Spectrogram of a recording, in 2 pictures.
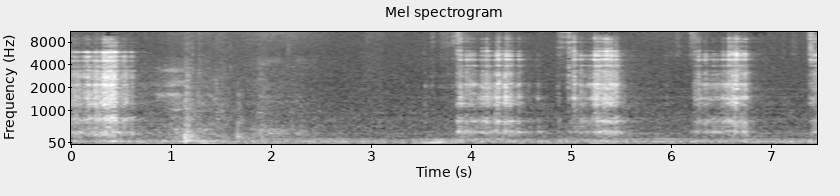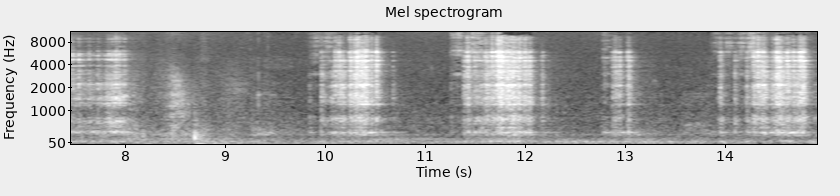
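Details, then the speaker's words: Replacement DJI Inspire 2 after only two flights: short dry, gritty rasping scrapes with each hand turn of all four props in a quiet room; something is rubbing inside the motors. "now I've been on two flights so far just two since I got this and it didn't make any prop nose initially but after the second flight here's what I'm getting from the props all four of them you can hear that noise"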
